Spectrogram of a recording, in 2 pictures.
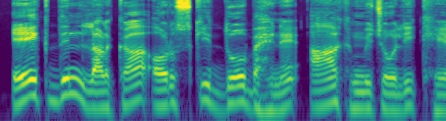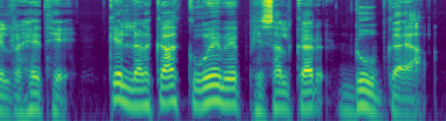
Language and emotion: Urdu, neutral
